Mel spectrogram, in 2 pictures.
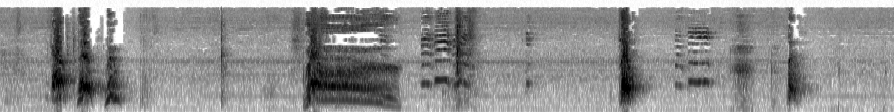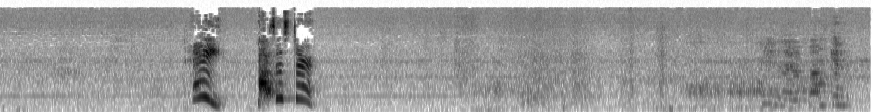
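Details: Pekingese dog barking in scattered bursts, with a longer rough growling bark early on, then sharp single barks and paired arching whines separated by quiet gaps, ending in soft low grumbling.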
